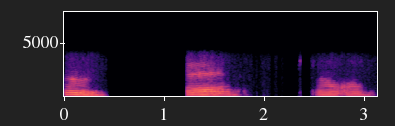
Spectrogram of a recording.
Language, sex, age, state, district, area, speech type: Bodo, female, 45-60, Assam, Chirang, rural, conversation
